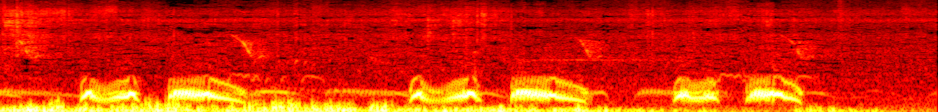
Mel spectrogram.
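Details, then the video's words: Spotted dove cooing, used as a lure recording to attract wild birds: three low cooing phrases about a second apart, each a quick doubled coo followed by a longer falling note, over steady low rumbling background noise. "suara pancingan burung tekukur"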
